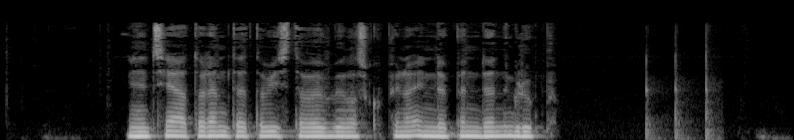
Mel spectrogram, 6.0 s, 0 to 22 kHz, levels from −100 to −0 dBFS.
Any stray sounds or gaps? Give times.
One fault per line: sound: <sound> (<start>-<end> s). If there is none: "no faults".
sound: thud (4.8-5.4 s)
